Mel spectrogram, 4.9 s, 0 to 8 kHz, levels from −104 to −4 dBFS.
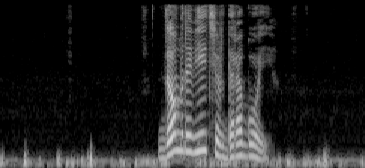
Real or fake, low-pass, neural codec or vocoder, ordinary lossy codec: real; 7.2 kHz; none; MP3, 64 kbps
